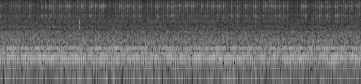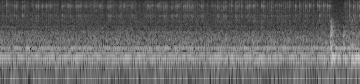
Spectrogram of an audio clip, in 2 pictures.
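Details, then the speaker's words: Apple Macintosh Classic powered on before restoration, audio enhanced: steady whir with fixed high-pitched tones, constant and unchanging; abnormal whirring noise, cause not yet known. "What I'm going to do is I'm going to enhance the audio so you can hear that worring noise."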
